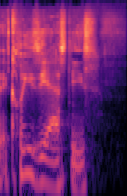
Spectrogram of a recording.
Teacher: between the S and the T there's no vowel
